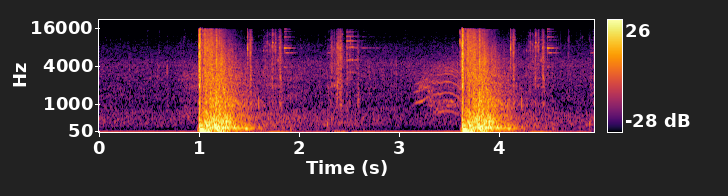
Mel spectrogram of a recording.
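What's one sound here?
A heavy gun fires two loud, booming shots.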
